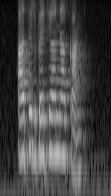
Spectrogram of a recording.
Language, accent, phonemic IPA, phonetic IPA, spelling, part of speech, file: Armenian, Eastern Armenian, /ɑdəɾbed͡ʒɑnɑˈkɑn/, [ɑdəɾbed͡ʒɑnɑkɑ́n], ադրբեջանական, adjective, Hy-ադրբեջանական.ogg
- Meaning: Azerbaijani (of, from, or pertaining to Azerbaijan)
